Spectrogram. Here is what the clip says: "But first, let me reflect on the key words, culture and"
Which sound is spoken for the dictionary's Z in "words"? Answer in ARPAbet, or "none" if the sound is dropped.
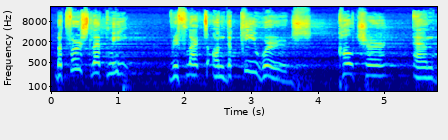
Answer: S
